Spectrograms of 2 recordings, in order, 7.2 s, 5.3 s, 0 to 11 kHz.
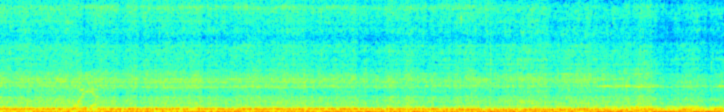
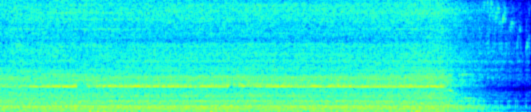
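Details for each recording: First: Diesel space heater, unused 3 years, after fixing a broken spade connector, run without cap: constant even roar with no misfire; normal running, though owner thinks it runs a bit rich and smokes from burning off old fuel. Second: Old space heater unused about 3 years, plugged in and switched on for milking parlour: steady fan rush with thin high whine but no burner roar; fan runs but fails to ignite.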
